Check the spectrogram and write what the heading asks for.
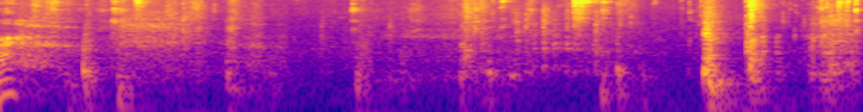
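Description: Keys rattling and a lock working at a front door as it is unlocked and opened, a series of small clicks with one sharp knock about three and a half seconds in.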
